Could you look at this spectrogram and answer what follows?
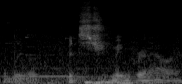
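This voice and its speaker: Low voiced guy streaming a game, playful offhand chatter, music really loud behind him. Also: flat delivery, fast, vocal fry. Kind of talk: casual live gameplay commentary.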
